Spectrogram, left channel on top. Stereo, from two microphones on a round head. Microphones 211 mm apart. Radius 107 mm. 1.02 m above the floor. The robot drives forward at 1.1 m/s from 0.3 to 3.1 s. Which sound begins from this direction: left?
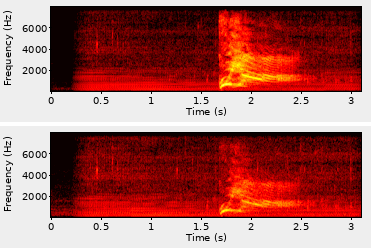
A shout, at 1.7 s.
